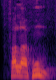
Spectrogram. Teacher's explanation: এই মিম সাকিন কে গুন্না করা যাবে না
